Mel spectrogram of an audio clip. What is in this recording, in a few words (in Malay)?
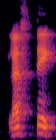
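"lastik", Malay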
